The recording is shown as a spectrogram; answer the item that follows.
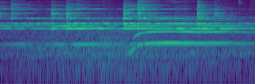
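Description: Cowbell rung by hand to open the ski season at a ski resort: several bright, metallic clangs in quick pairs over a sustained ringing tone.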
